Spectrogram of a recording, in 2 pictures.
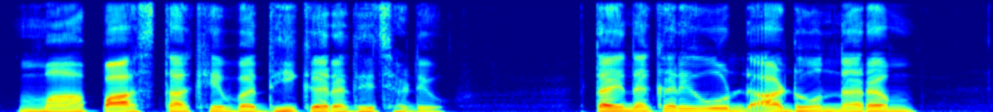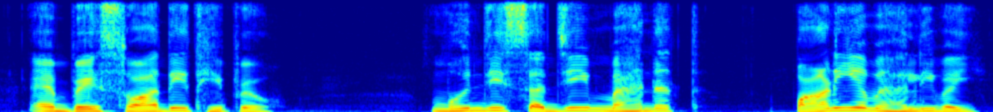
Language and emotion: Sindhi, sad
